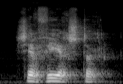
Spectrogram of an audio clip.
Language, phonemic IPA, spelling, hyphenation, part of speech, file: Dutch, /ˌsɛrˈveːr.stər/, serveerster, ser‧veer‧ster, noun, Nl-serveerster.ogg
- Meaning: waitress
